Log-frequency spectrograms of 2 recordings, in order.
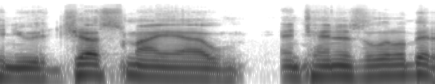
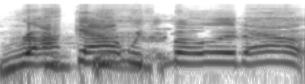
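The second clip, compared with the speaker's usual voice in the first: put-on tiny cartoon-kid voice, very high pitched; 3 dB louder than usual. Repeating a performer's line, in a little kid from Dinosaurs voice. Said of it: "you sound like the little kid from Dinosaurs".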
